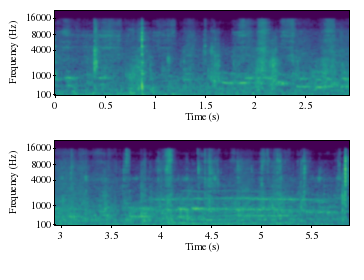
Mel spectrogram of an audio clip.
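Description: Close-up chewing and wet mouth clicks as a person eats, with faint voices in the background.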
